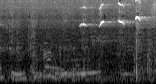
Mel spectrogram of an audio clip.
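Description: Faint distant voices, with a few short, high bird chirps in the second half.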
